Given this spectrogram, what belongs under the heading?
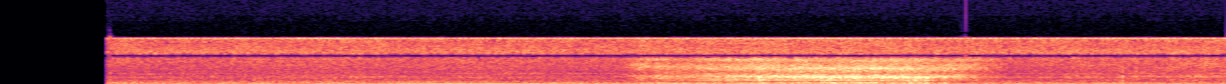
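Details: Snoring from a sleeping man.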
